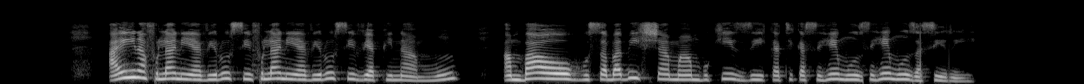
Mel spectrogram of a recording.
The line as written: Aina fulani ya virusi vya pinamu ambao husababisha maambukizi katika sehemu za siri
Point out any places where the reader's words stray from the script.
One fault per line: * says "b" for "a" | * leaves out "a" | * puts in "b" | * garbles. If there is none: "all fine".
* puts in "fulani ya virusi"
* puts in "sehemu"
